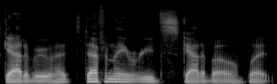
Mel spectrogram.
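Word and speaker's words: Skattebo: For running backs, we have Cam Scadaboo, which I still don't understand how that's pronounced Scadaboo. It definitely reads Scadabo, but every time I hear it pronounced, it's Scadaboo.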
